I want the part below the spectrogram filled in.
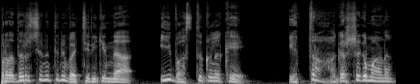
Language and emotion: Malayalam, surprised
